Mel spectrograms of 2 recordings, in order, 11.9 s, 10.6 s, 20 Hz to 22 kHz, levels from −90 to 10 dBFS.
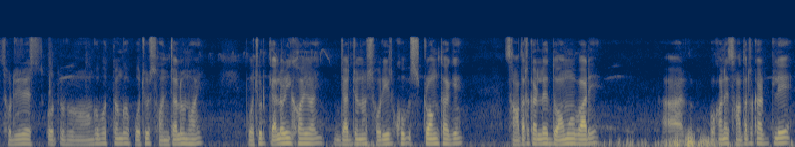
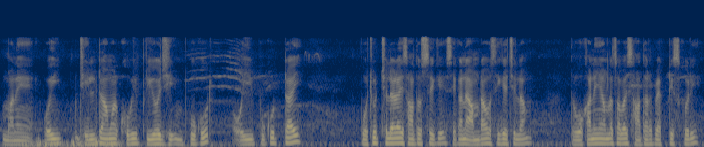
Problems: constant background noise, background conversations at intervals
